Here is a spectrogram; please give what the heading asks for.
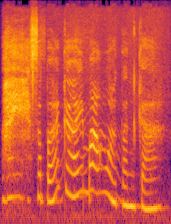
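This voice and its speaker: A woman's voice: extremely high pitch, sing-song, measured pace, far from the mic, heavily acted. A woman acting in an Ilocano radio drama as a shy, polite young woman. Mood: shy, grateful.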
